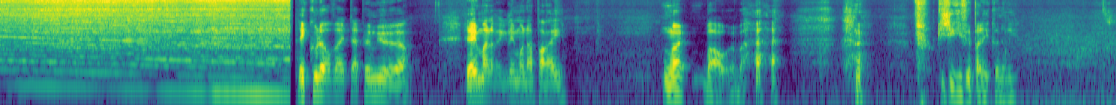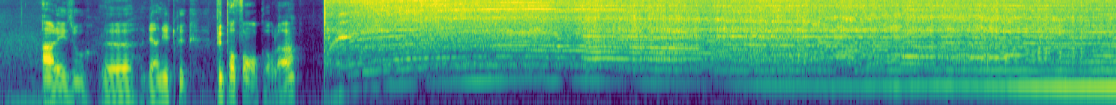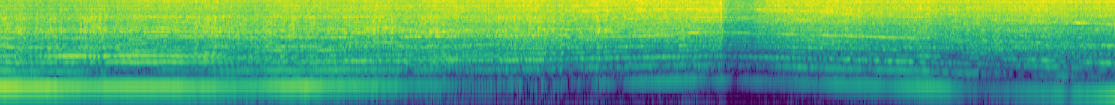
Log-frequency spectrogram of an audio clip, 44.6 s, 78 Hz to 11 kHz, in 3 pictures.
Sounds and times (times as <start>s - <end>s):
Speech: 4.0s - 5.5s, 6.2s - 7.6s, 8.8s - 10.1s, 12.2s - 13.6s, 15.4s - 18.9s.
